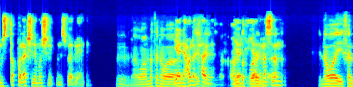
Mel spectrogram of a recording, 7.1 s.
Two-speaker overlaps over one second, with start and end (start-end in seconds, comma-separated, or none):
3.5-5.2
